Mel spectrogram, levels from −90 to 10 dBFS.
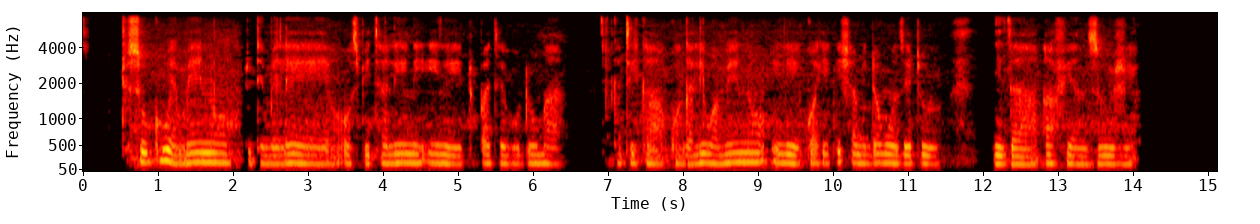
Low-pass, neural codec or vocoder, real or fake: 7.2 kHz; none; real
